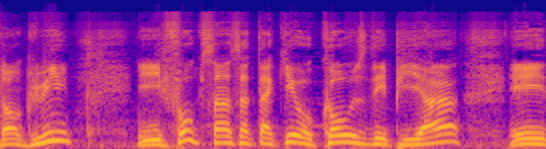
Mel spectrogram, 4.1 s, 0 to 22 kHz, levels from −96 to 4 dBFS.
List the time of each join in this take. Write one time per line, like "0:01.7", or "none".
0:01.5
